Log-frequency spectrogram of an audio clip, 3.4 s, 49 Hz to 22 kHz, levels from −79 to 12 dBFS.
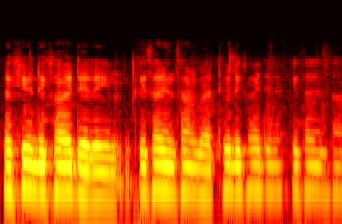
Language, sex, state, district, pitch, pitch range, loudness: Hindi, female, Madhya Pradesh, Umaria, 120 Hz, 120-125 Hz, -15 LUFS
